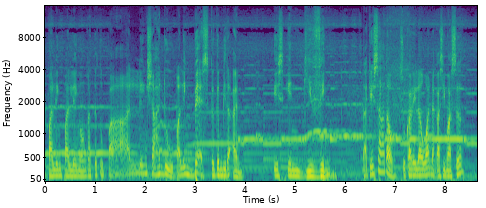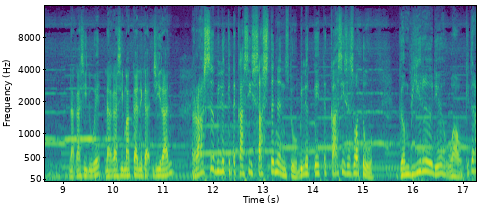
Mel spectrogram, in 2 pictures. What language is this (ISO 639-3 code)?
msa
